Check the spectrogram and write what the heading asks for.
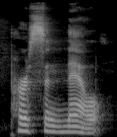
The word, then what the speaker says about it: personnel: So the correct answer is personnel.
